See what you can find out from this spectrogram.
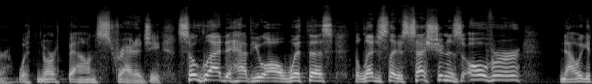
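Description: Nothing is technically wrong with the clip.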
